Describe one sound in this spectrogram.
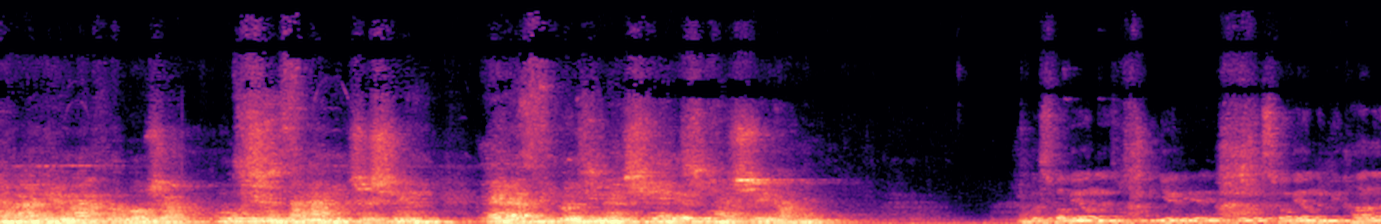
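A group of adults prays aloud together in unison, in an echoing room.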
